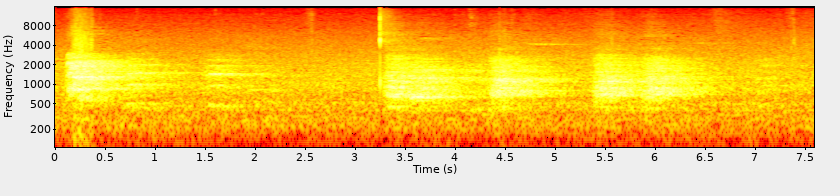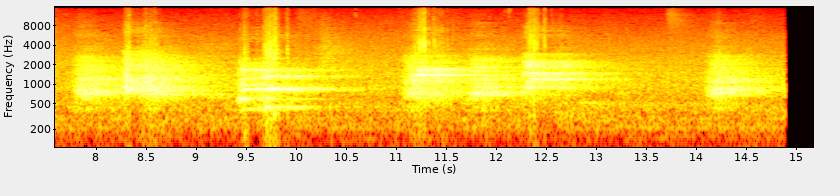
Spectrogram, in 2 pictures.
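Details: Repeated barking from a dog at The Barking Lot on 10/10/14, about a dozen rough, mid-pitched barks at uneven intervals, some in quick pairs, each trailing into a reverberant fade.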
